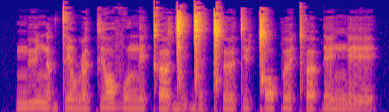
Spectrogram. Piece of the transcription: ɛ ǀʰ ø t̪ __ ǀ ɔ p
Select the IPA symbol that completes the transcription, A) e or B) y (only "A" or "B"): B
